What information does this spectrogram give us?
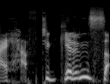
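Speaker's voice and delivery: super creepy, needling. Retelling a movie scene where the djinn badgers a guard: imitating a creepy djinn. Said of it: "He's being super creepy about it".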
